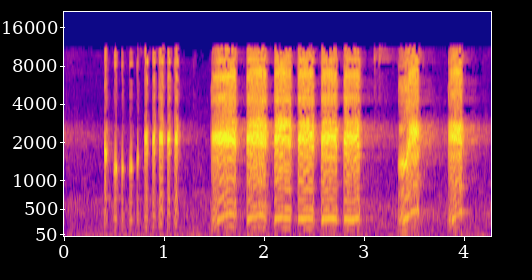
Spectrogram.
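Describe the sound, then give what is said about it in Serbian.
Duck call lure imitating a duck: a rapid run of short, clipped quacks, then a series of longer, loud, raspy nasal quacks with brief gaps between them, all without talk. “Pa doziva ovaj patku.”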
